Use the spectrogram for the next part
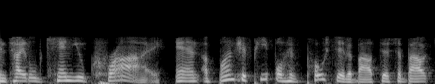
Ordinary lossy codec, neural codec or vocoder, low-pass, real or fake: MP3, 24 kbps; none; 3.6 kHz; real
